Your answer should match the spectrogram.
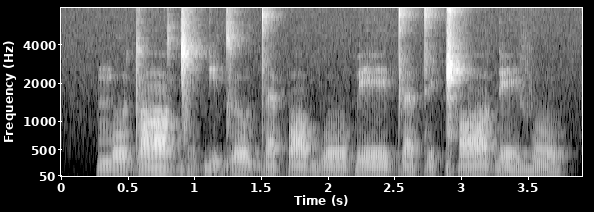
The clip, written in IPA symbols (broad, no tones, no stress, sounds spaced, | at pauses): m oː d ɒː ɡ͡ǀ o ɠ i d l o d̪ æ p ɒː b w oː ɓ eː t̪ æ t̪ e ǁʰ ɒː ɗ eː v o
